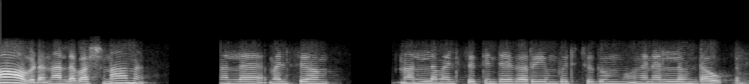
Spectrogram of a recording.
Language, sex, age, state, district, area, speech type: Malayalam, female, 45-60, Kerala, Kannur, rural, conversation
